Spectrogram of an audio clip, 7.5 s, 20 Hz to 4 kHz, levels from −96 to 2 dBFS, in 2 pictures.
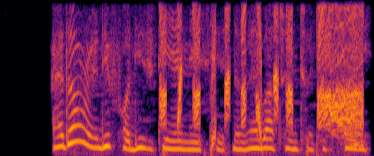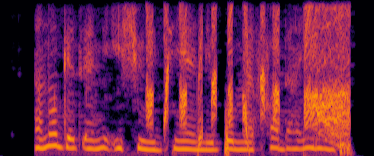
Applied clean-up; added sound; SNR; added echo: none; Scratching (performance technique); -2 dB; none.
